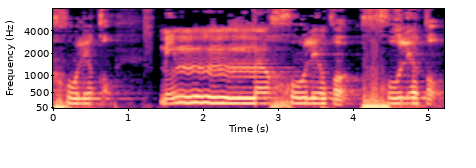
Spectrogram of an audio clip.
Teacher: قاف جب سٹاپ کریں گے تو ڈبل ساؤنڈ آئے گا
